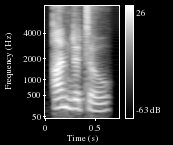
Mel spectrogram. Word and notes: undertow: Indian

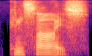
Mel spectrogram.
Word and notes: concise: American English

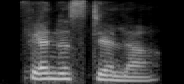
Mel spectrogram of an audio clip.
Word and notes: fenestella: Indian

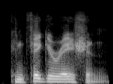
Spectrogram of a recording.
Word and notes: Configuration: American English

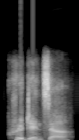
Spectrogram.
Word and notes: credenza: Indian

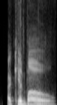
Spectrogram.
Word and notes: akimbo: American English

